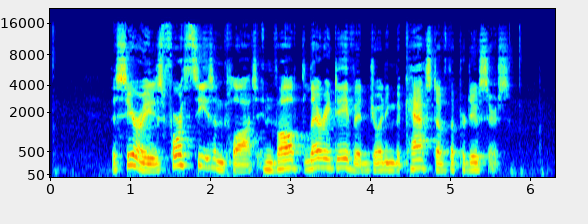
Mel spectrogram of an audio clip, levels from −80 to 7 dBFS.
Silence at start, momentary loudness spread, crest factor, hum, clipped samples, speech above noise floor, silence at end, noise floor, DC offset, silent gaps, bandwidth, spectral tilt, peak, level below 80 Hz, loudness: 0.8 s; 8 LU; 18 dB; none; under 0.1%; 41 dB; 0.6 s; -61 dBFS; under 0.1%; none; 16.5 kHz; -3.5 dB/octave; -2 dBFS; -60 dBFS; -20 LUFS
